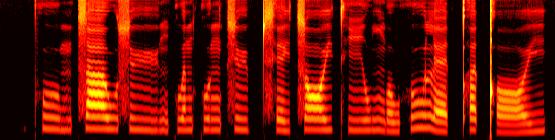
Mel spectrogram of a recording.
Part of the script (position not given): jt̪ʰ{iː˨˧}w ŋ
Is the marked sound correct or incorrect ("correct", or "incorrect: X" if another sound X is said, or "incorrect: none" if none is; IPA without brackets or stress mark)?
correct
